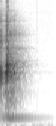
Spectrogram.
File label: BAMBOO, World Assortment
